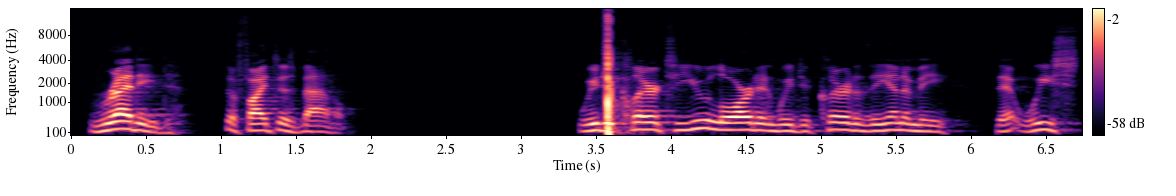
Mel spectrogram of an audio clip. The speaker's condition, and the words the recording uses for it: None; typical speech.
